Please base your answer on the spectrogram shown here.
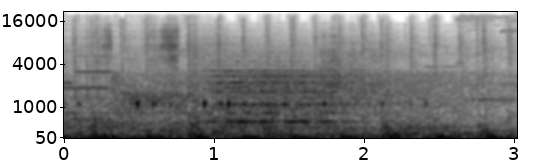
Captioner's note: modem screeching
